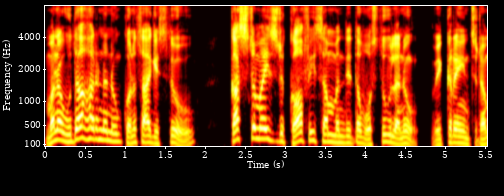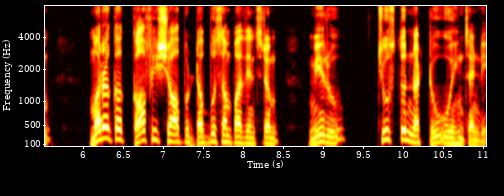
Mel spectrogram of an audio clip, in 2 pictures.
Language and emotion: Telugu, neutral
